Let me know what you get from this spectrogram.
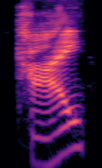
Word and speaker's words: chi: And for those of our listeners who haven't run into that terminology before, chiastic, really you think about the Greek letter chi, which is in the Greek alphabet, is an X. Okay, it looks like an X. It's pronounced like a CH, but it's an X.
